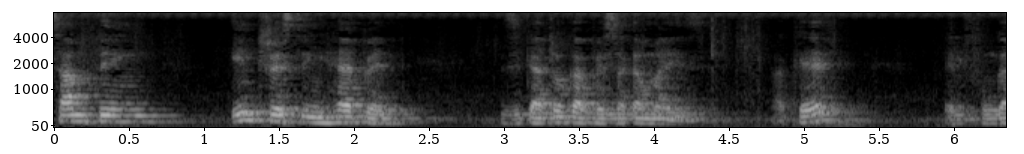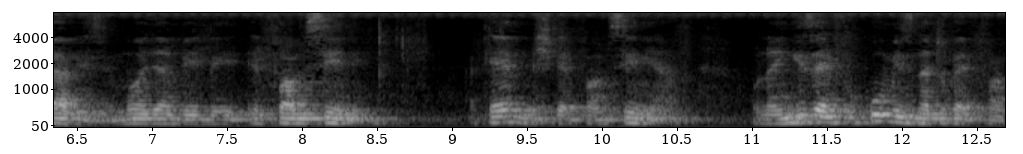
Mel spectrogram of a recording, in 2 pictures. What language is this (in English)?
Swahili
